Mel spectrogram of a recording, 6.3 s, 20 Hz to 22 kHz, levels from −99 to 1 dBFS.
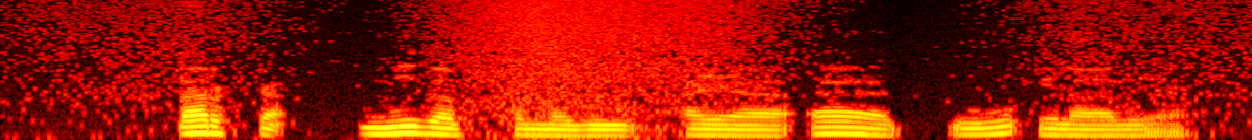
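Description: Overdone noise removal runs through the whole clip. The noise reduction was set so aggressively that frequency bands close to its noise estimate are pushed almost to silence, taking the quieter parts of the speech with them. Gaps turn near-silent with twinkling specks.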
